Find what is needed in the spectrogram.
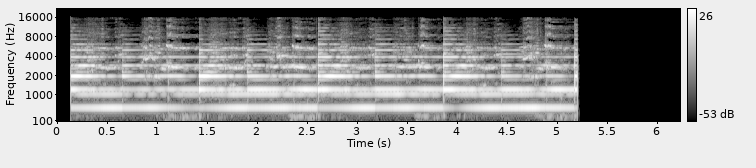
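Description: A single church bell hung in a small wooden frame being rung repeatedly, with a strong stroke about every second and a quarter, each stroke ringing on into the next. The ringing cuts off suddenly about five seconds in.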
